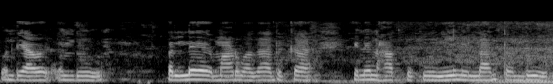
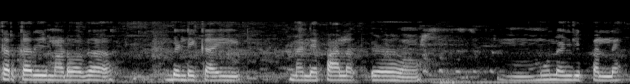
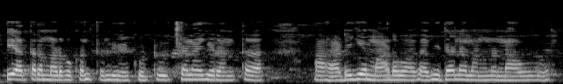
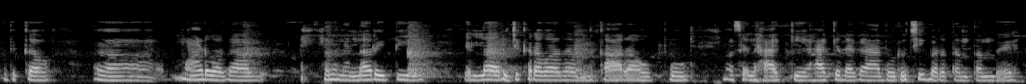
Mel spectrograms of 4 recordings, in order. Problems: background sounds at intervals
